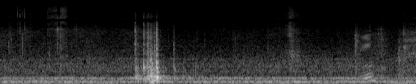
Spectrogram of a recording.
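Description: A steady low buzzing hum with one sharp knock about a second and a half in, as the phone and tools are handled on the bench.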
